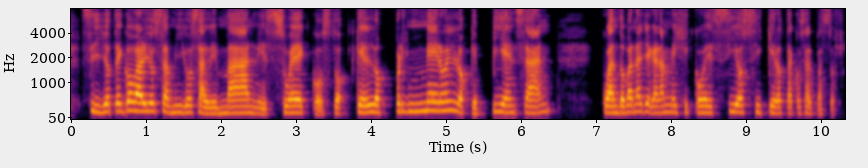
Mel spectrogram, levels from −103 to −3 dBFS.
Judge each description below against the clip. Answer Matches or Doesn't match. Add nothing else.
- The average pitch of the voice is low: Doesn't match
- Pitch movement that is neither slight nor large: Matches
